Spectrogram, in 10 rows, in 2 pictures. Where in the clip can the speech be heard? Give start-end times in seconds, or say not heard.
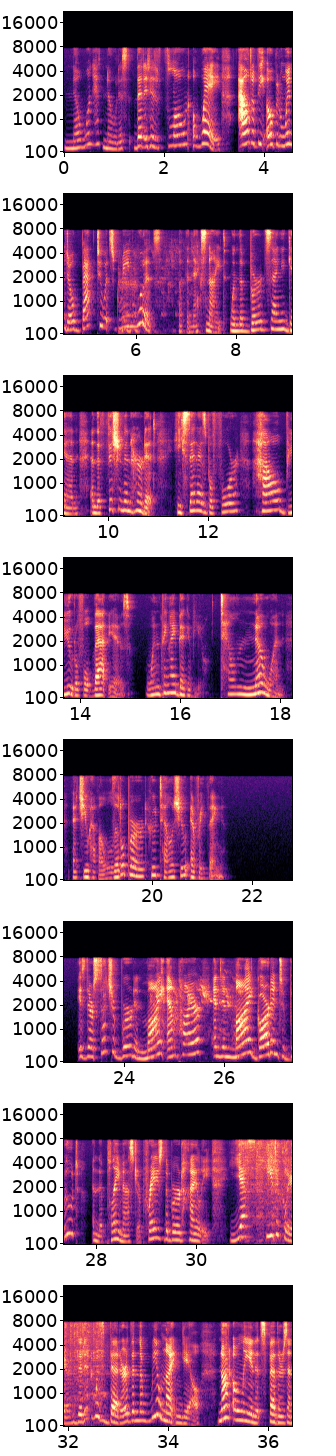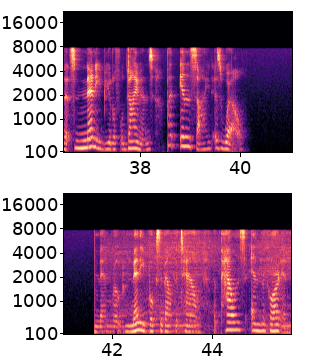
0.0-21.4, 23.1-40.0, 41.6-45.5.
